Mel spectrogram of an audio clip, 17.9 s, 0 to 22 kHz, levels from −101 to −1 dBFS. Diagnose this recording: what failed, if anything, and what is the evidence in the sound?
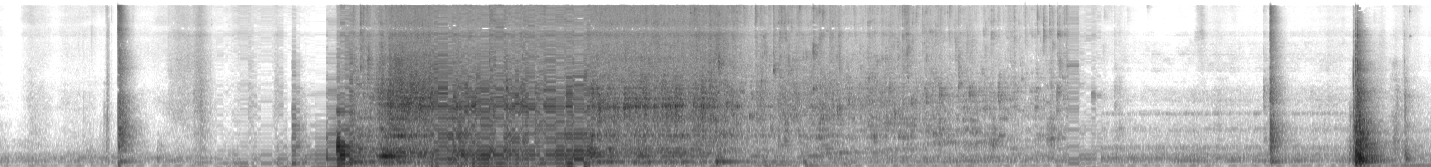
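Robotic sound from repeated short buffers occurs at 2.73–4.42 s, 5.40–7.38 s and 13.37–13.78 s as a rigid 100 Hz buzz. The likely cause is a starved driver or buffer stage looping a 10 ms block through most of each stretch. Spectrograms show harmonic lines every 100 Hz, and waveforms show identical repeating cycles.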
